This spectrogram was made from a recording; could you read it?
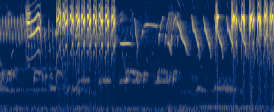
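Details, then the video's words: Sunbird in lively wild-style voice, calling a rival male: a rising whistled flourish, then a fast train of sharp high ticking notes, jumbled chirps and downward slurred notes, and another fast high ticking burst. "SUARA BURUNG SOGON NGALAS GACOR MEMANGGIL LAWAN JANTAN"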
